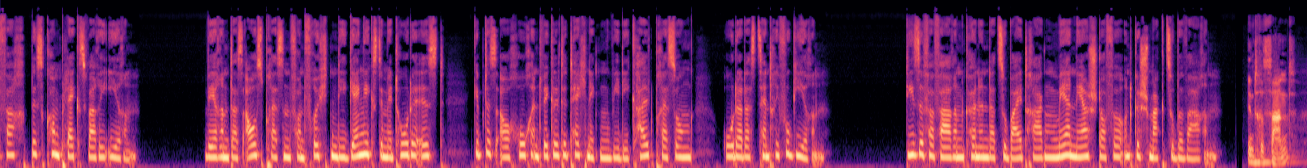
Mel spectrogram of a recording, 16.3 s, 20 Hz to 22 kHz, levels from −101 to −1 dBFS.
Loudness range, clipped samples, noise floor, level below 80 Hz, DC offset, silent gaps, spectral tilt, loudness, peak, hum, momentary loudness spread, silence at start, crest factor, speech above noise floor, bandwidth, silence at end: 3 LU; under 0.1%; -65 dBFS; -36 dBFS; under 0.1%; 15.48-15.52 s; -5 dB/octave; -15 LUFS; -2 dBFS; none; 10 LU; 0 s; 14 dB; 51 dB; 15.5 kHz; 0.15 s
